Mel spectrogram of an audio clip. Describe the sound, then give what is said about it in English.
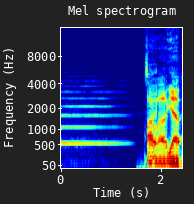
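A steady, droning air raid siren going off after an airstrike holds one mid-pitched tone for over a second, slowly fading, before a person starts talking loudly over the end. “After we had an airstrike happen, the alarm went off.”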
